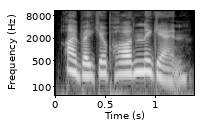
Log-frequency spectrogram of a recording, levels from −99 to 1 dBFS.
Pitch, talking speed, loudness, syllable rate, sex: 210 Hz, 215 wpm, -16 LUFS, 6.1 syllables/s, female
